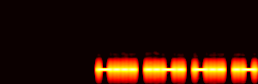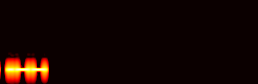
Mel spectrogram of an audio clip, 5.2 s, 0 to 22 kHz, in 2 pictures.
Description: Morse code, heard as a keyed tone, about 30 wpm, 700 Hz. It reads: BFDAW
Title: Code Groups - 5 Letters - 30wpm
